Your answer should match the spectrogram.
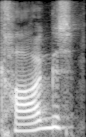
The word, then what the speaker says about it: COGS: cost of goods sold that would be pronounced cogs multiplied by the 365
